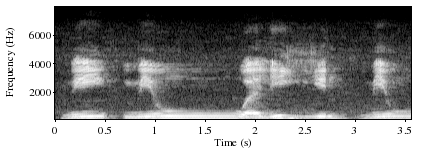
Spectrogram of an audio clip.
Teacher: nun dimasukkan ke dalam waw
